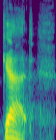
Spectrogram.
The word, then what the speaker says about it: git: called him the aforementioned get because this is how they pronounce git in liverpool closer to the original way of saying it also get rhymes with cigarette better than git i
